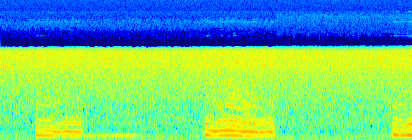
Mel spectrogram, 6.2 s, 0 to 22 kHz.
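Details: Sleeping domestic cat snoring indoors, recorded on a Canon A480 compact camera: harmonic, droning breaths with a slight wavering pitch, one roughly every three seconds, separated by quiet pauses with a steady low hum underneath.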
